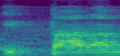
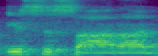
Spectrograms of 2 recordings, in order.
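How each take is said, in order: First: The middle consonant is a doubled t sound. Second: The middle consonant is a doubled th sound. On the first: This reading is also allowed. "इत्तारा भी पढ़ा गया है" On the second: This is the preferred reading. "इस सारा भी पढ़ा गया है"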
